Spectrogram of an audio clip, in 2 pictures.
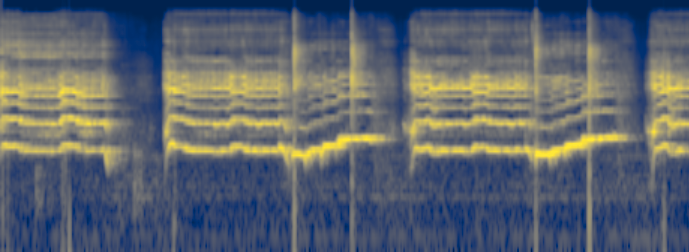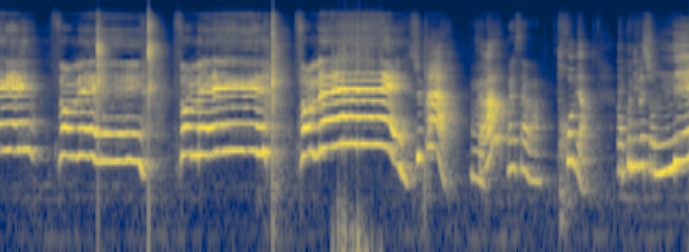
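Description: A woman singing a melody on a single 'e' vowel: about seven held phrases with short breaths between them, the pitch bending and gliding within each, then a few shorter sounds near the end. It is a vocal exercise for singing the high passage with a fuller, more powerful tone.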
